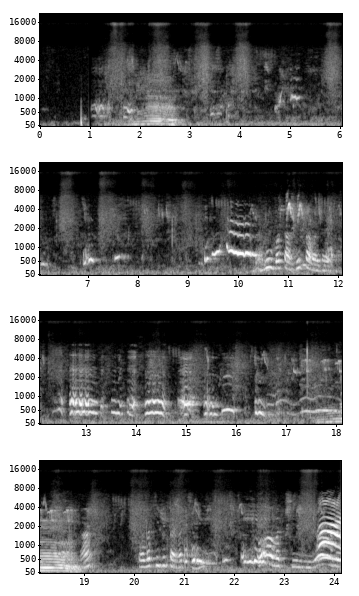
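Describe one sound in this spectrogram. A small child babbles and chatters close by.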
